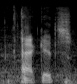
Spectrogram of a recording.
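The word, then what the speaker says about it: Achatz: Ackets.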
